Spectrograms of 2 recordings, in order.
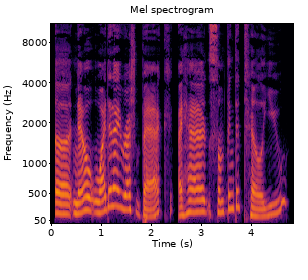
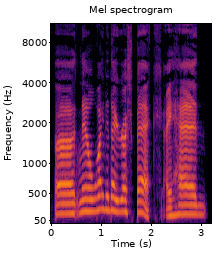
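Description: First: It is said in a put-on Valley Girl voice. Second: It is said in a plain, normal voice.

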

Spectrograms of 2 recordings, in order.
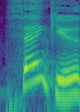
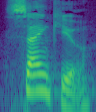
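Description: First: Thank begins with a soft TH sound. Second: Thank begins with a sound close to S. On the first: The speaker calls it right. "instead of saying thank you" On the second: The speaker calls it wrong. "Making an S sound"

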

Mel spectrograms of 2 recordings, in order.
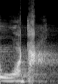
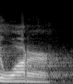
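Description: First: The word is said in a Nigerian accent. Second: The word is said in an American accent. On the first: "If you are in Nigeria, you say water" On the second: "If you are in America, you say water"

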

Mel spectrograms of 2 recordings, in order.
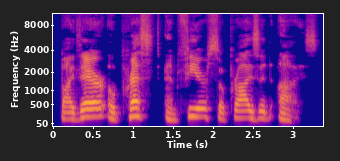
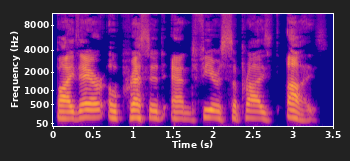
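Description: First: The first -ed is silent, the second is voiced. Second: The line has only four stressed beats. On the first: The speaker calls it right. "If we elide the first ED, that is, don't pronounce it as a syllable, and pronounce the second as a syllable, we get it right" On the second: The speaker calls it wrong. "Only 4 feet"

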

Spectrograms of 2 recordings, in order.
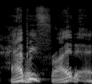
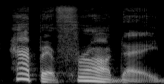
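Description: First: It is said in the speaker's ordinary accent. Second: It is said in a put-on Southern US accent.

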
